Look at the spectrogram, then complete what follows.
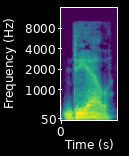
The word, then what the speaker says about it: Dalziel: There are two barons, Dalziel. One pronounces it Dalziel, the other DL.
